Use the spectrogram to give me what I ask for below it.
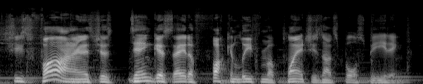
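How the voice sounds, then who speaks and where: A man's voice: medium pitch, lively intonation, brisk, over music. A man hosting a casual game livestream with joking, sarcastic, sweary commentary. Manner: sarcastic, profane. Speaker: game streamer, host.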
